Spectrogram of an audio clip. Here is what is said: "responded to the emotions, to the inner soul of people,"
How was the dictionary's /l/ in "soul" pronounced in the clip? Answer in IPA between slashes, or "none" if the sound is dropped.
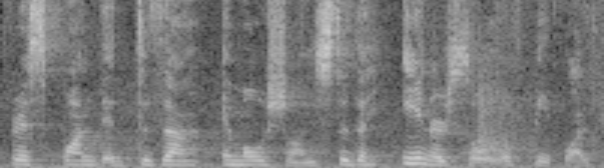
/l/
